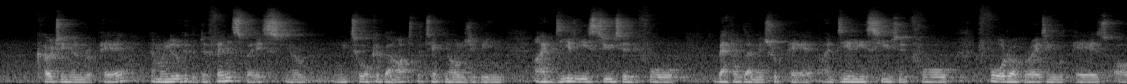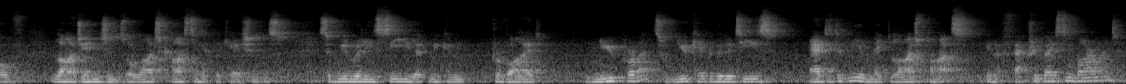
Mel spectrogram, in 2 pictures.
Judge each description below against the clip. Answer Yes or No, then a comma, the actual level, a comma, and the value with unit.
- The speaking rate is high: No, average, 160 wpm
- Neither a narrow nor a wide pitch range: No, narrow, 2.3 semitones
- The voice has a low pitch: Yes, low, 120 Hz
